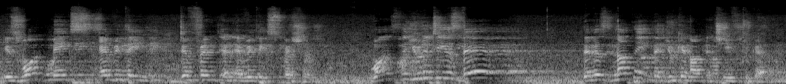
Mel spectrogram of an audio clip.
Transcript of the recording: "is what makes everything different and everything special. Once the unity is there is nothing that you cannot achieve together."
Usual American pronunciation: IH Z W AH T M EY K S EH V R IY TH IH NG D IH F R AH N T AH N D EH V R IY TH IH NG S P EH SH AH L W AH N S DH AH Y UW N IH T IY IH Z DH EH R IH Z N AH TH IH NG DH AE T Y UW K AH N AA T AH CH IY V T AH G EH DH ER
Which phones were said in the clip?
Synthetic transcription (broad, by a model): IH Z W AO T M EY K S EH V R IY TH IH NG D IH F R AH N T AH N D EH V R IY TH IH NG S P EH SH AH L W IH L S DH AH Y UW N IH T IY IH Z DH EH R IH Z N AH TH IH NG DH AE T Y UW K AH N AA T AH CH IY V T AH G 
